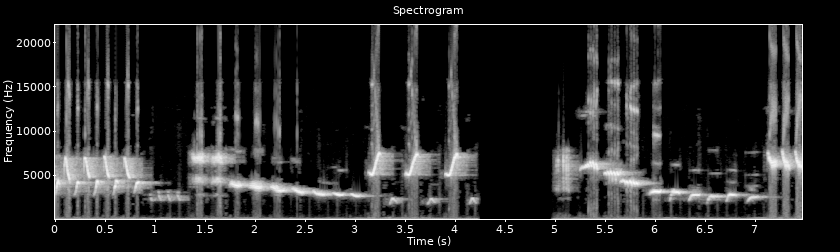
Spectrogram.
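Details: Murai buluh (tledekan) song with a rapid stuttered high phrase, a long falling whistle, paired sharp notes repeated three times, a brief silence, then a stepwise descending series of slurred whistles.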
